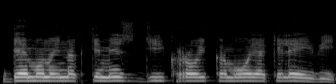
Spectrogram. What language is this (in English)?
Lithuanian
